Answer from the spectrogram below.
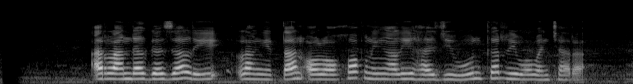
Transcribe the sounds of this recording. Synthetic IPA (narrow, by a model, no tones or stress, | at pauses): ʔa̰rlandaɡazalilaŋit̪anʔɔlɔhɔk̚niŋaliɦad͡ʒiwʊnkɨrdiwawaɲt͡ʃaɾa̰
